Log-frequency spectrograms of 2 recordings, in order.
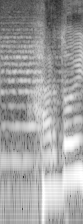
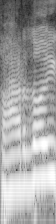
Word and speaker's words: हरदोई: और आज भी उस क्षेत्र में कोई रा अक्षर उच्चारण नहीं करता, आज भी। उनसे कहो आप हरदोई कह दोगे तो वो हरदोई नहीं कहेंगे, वो हरदोई कहेंगे। आप उड़द की दाल कहोगे तो उद्द की दाल कहेंगे, उड़द की दाल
